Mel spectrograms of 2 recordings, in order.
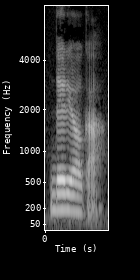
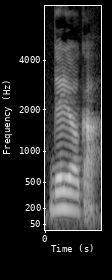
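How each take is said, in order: Both takes have the same delivery.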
